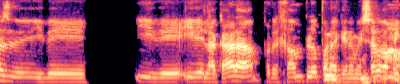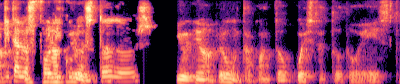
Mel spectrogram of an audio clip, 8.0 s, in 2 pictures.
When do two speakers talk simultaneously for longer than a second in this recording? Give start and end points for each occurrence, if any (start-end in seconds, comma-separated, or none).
3.2-5.2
